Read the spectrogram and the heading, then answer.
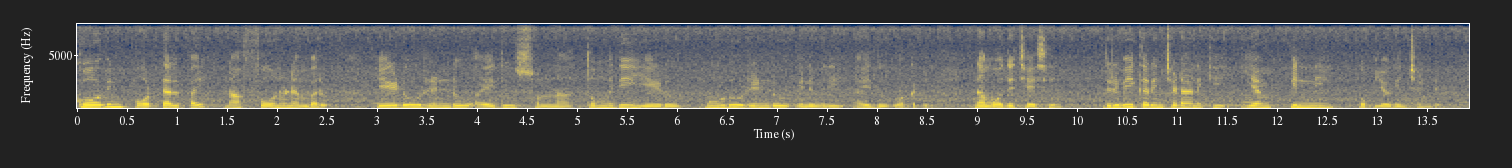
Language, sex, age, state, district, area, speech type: Telugu, male, 18-30, Andhra Pradesh, West Godavari, rural, read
